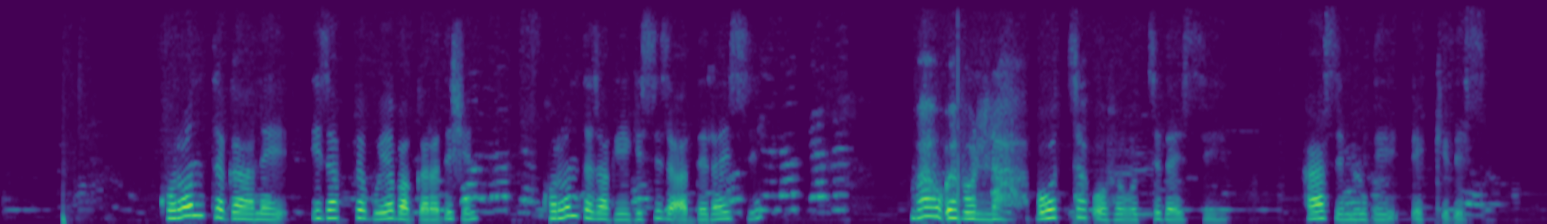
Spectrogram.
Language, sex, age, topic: Gamo, female, 25-35, government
